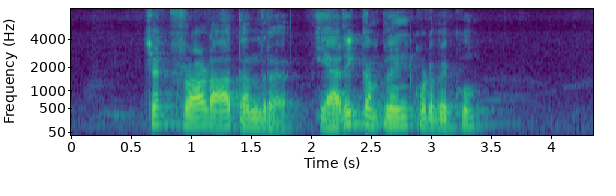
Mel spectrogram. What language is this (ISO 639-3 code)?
kan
